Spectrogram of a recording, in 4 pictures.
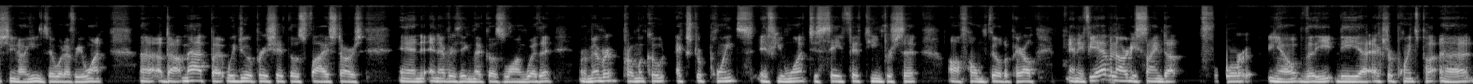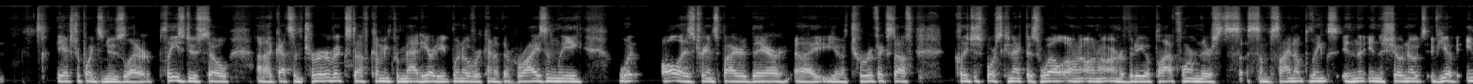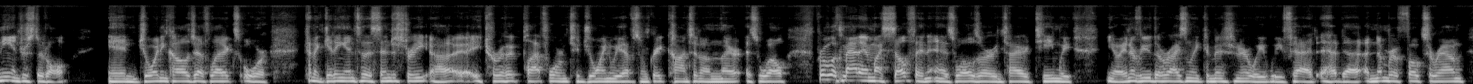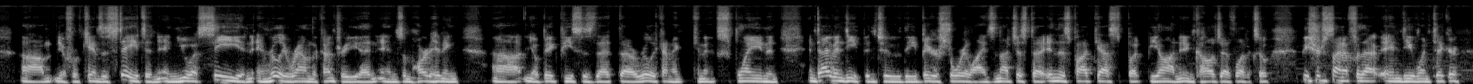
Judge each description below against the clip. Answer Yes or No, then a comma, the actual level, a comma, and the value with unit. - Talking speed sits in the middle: No, fast, 240 wpm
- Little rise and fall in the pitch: Yes, narrow, 2.0 semitones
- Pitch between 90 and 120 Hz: No, low, 135 Hz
